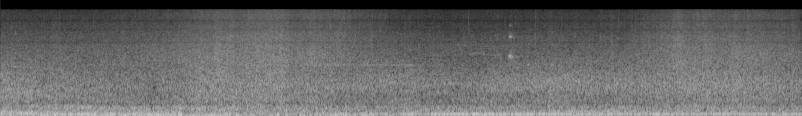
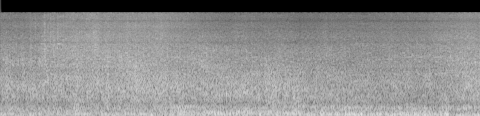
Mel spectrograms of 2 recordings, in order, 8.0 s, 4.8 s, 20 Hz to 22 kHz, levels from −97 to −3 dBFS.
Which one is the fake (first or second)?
second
